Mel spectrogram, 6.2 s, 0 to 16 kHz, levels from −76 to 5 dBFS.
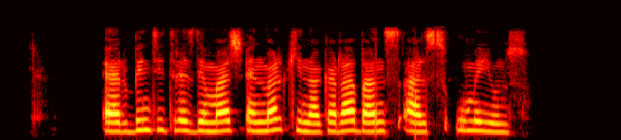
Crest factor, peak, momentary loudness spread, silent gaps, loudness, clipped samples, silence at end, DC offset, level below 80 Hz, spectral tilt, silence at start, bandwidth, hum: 16 dB; -2 dBFS; 9 LU; none; -17 LUFS; under 0.1%; 1 s; under 0.1%; -64 dBFS; -2.5 dB/octave; 1.05 s; 7.8 kHz; none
